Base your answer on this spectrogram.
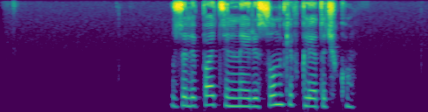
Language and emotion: Russian, neutral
